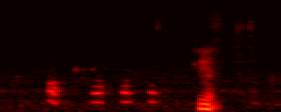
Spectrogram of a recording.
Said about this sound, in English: My chicken eats better than most of you. It's eating shrimp right now.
